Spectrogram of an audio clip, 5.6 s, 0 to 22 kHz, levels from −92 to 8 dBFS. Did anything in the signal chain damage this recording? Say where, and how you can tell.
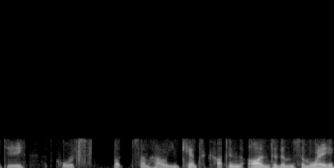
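Yes. At the codec stage, heavy G.723.1 coding at 6.3 kbit/s runs throughout: the speech is muffled and hoarse, with nothing above 4 kHz and smeared consonants.

In the analogue wiring, there's cable scratch noise from 1.27 to 1.52 s, a dense, uneven rustle nearly as loud as the speech. It's likely a worn contact being moved.

Call processing stepped up the microphone volume at 2.94 s. Voice and background jump about 7 dB together, the signature of automatic input gain adjustment.

On the network, there's VoIP packet loss concealed by the speech codec from 3.65 to 3.72 s. About 30 ms is stretched into a fading, extrapolated sound, which fits one lost frame being extrapolated.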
